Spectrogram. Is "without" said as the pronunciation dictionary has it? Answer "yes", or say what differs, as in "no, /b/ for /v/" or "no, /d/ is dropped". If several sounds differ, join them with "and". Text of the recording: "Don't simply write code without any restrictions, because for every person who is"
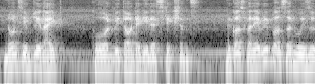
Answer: no, /t/ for /θ/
